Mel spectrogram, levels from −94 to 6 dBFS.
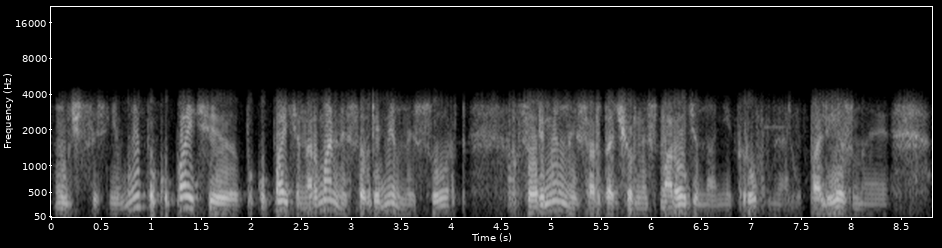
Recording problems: phone-call audio; poor line
distortion; heavy; 9 dB below the speech
household noises; noticeable; throughout; 15 dB below the speech

